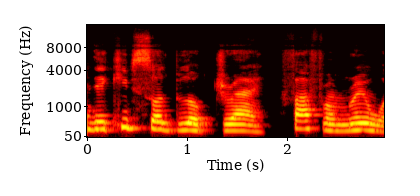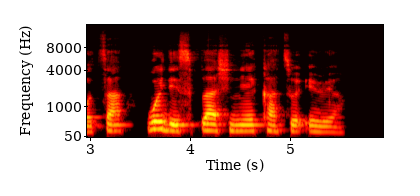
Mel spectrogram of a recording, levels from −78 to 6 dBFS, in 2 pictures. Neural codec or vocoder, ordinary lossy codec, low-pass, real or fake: none; none; 14.4 kHz; real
